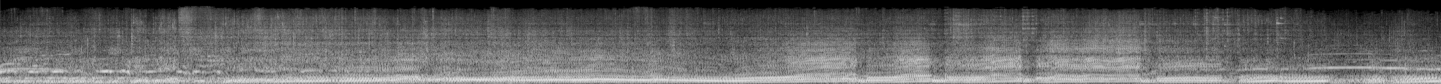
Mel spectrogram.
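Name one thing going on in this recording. Tyres spin and throw gravel and stones.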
